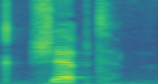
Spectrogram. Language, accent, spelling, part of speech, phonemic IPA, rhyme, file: English, US, shipped, adjective / verb, /ʃɪpt/, -ɪpt, En-us-shipped.ogg
- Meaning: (adjective) 1. Aboard a ship or other conveyance, as part of the cargo 2. on board a ship, as a passenger 3. Furnished with a ship or ships; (verb) simple past and past participle of ship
